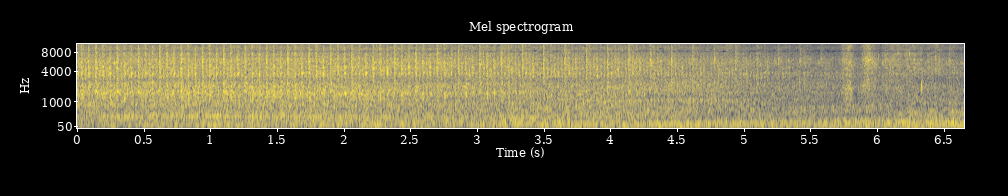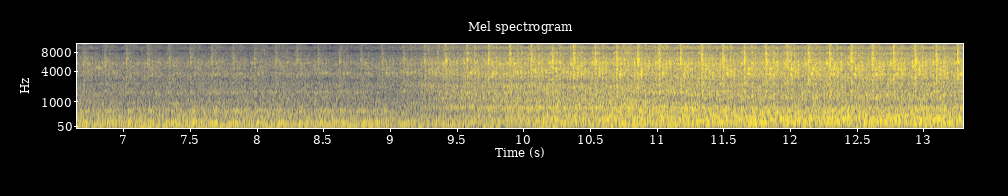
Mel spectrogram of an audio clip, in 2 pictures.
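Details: Land Rover Discovery 3 2.7 TDV6 diesel V6, hot engine at idle: a steady, fairly regular knock of about three per second over a low rumble; the knock appears when warm and its source is not identified.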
